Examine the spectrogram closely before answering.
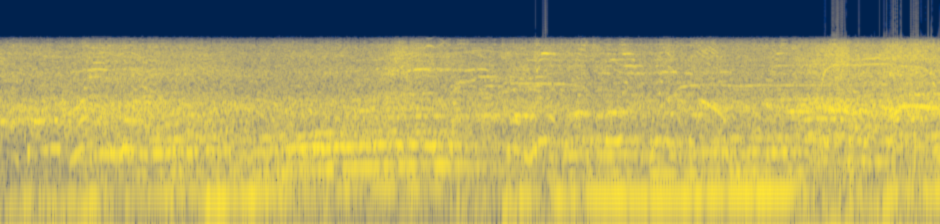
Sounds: truck, vehicle, speech

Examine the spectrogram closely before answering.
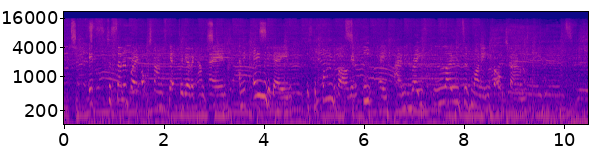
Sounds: music, speech

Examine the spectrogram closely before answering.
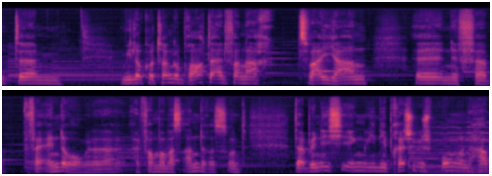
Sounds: speech, music

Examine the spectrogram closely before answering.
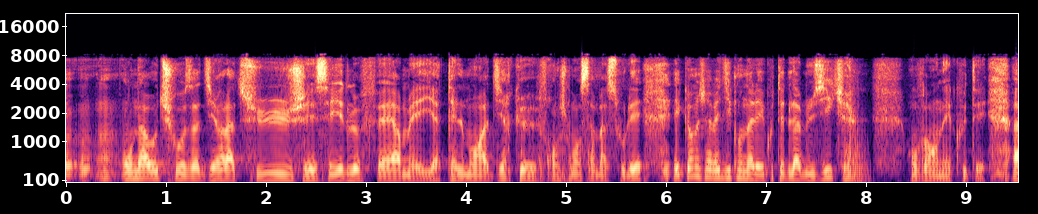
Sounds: speech

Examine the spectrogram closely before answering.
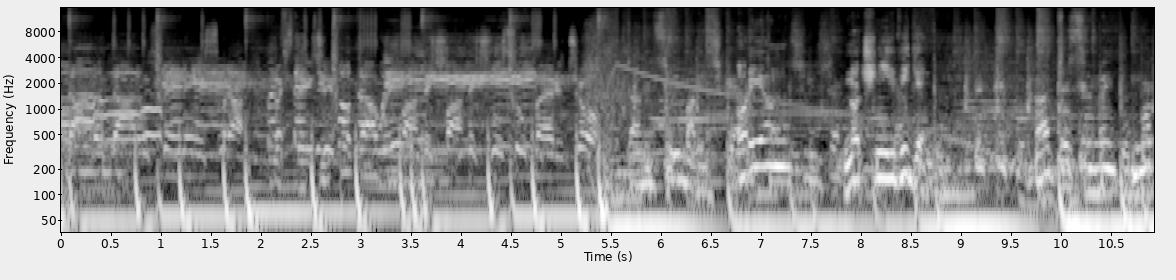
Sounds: music, speech

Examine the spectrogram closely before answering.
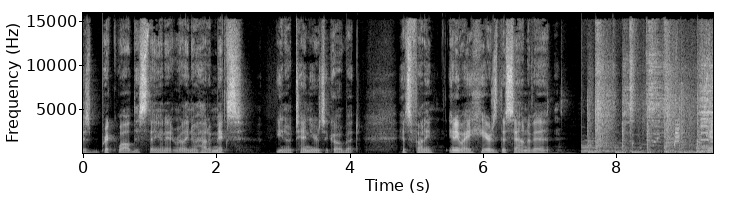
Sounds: music, speech

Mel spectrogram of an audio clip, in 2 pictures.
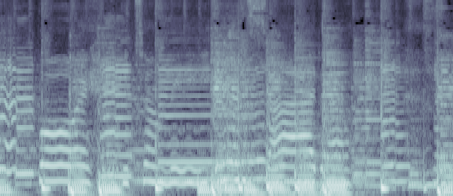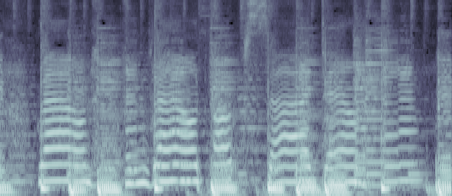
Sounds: music, musical instrument

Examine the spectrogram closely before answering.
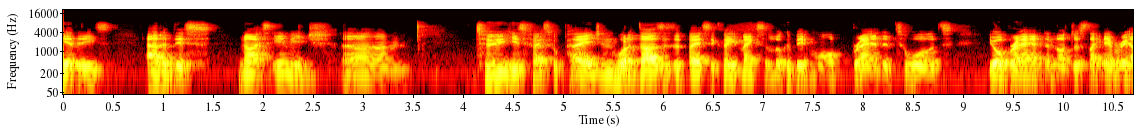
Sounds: speech

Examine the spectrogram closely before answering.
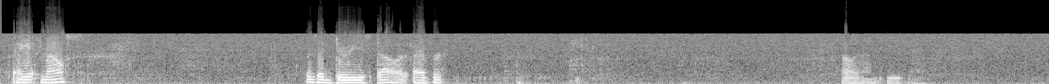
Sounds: speech

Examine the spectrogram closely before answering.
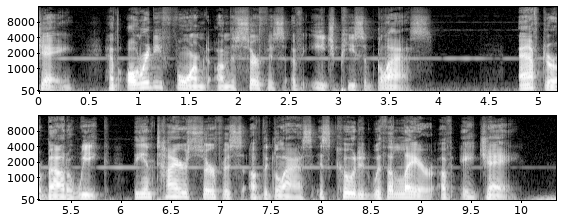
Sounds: speech

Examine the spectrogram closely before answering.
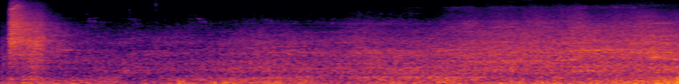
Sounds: truck, vehicle

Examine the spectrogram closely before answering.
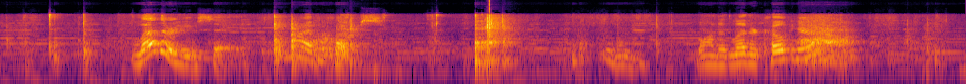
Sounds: speech, music, sewing machine

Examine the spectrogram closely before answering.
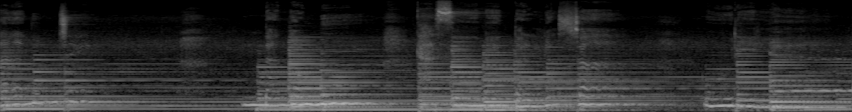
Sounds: music

